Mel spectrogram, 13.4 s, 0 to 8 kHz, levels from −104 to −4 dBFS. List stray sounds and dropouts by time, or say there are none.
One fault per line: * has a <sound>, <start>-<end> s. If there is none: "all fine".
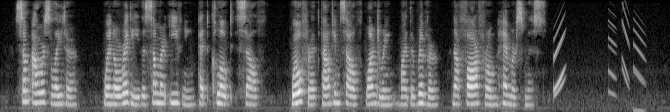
* has a chirp, 11.1-11.3 s
* has a chirp, 12.2-12.9 s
